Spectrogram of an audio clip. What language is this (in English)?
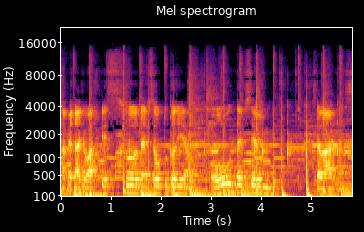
Portuguese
